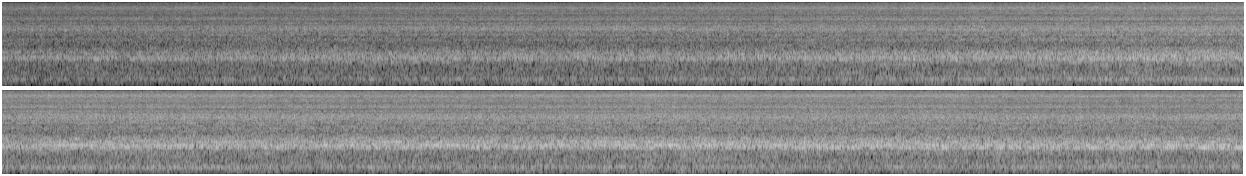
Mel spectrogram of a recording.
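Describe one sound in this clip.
A band saw cuts through a log with a steady high whine that slowly grows louder.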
